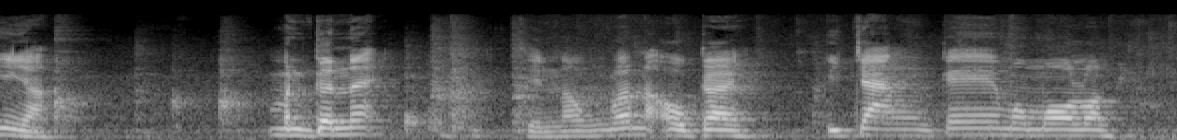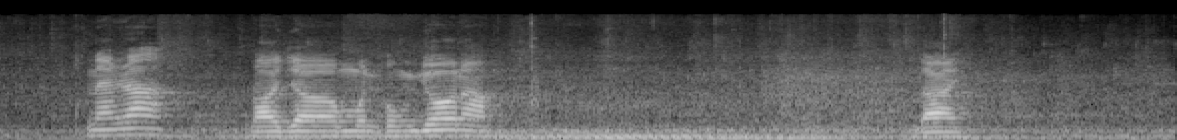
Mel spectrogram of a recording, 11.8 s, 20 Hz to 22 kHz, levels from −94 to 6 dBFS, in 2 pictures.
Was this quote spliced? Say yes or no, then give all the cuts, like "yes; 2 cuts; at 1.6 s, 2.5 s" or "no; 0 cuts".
no; 0 cuts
